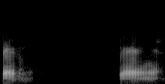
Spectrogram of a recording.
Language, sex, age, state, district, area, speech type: Tamil, male, 60+, Tamil Nadu, Namakkal, rural, conversation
